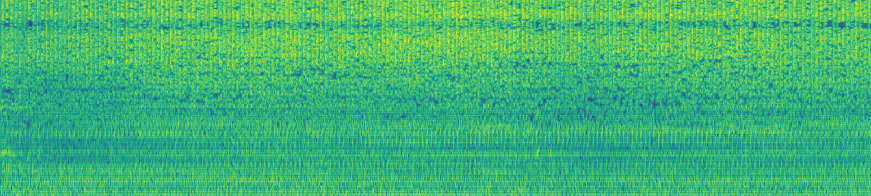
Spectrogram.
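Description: Small engine of a motorized outrigger boat (bangka) running steadily under way, loud and unchanging.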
